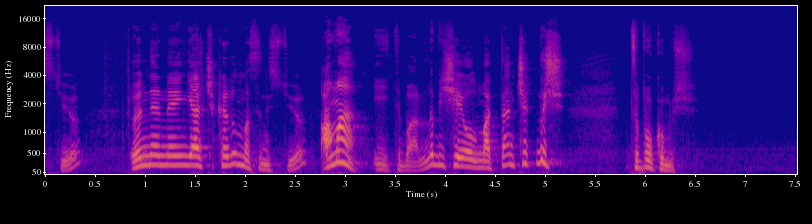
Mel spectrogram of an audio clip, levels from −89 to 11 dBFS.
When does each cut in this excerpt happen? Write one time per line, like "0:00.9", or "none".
0:05.7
